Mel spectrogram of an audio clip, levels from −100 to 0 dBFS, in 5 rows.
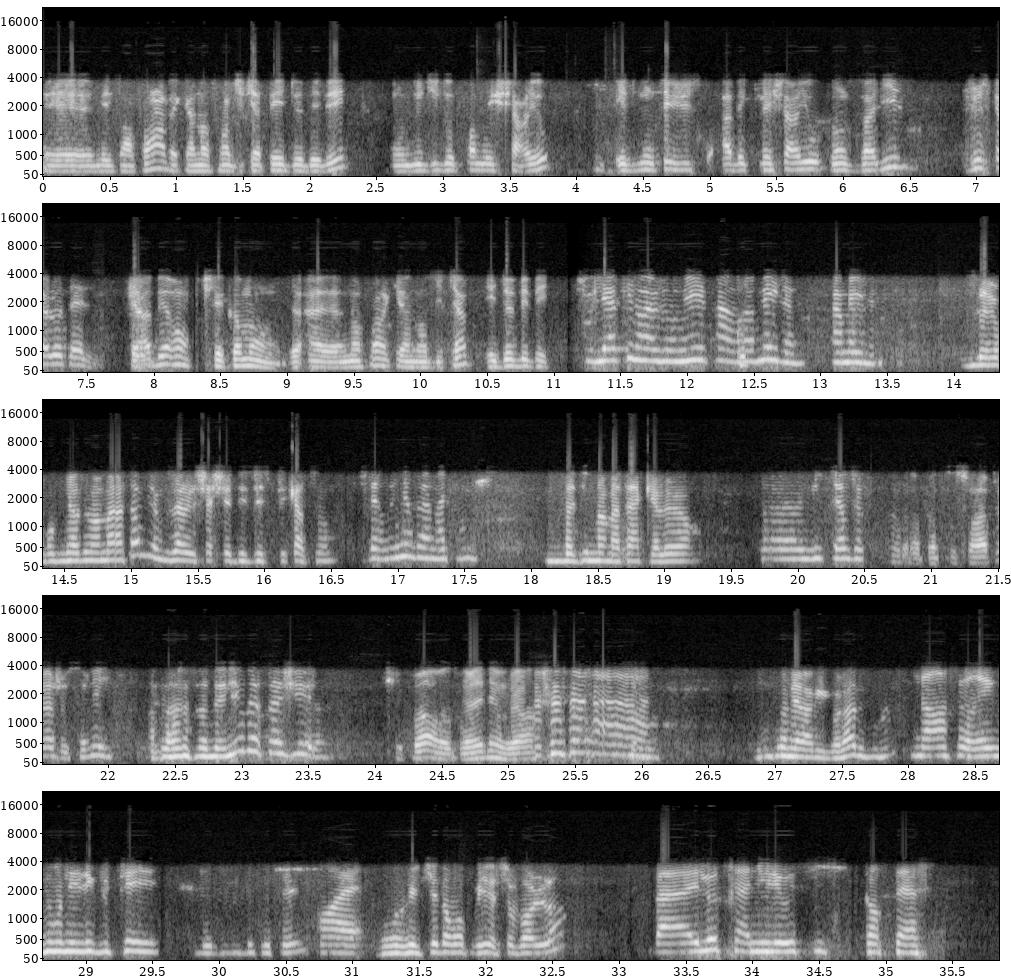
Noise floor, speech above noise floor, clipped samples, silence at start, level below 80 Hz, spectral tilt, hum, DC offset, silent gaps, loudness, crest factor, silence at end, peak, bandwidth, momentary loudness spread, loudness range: -57 dBFS; 40 dB; under 0.1%; 0 s; -52 dBFS; -7 dB/octave; none; under 0.1%; none; -17 LUFS; 18 dB; 0.55 s; 0 dBFS; 9 kHz; 11 LU; 2 LU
